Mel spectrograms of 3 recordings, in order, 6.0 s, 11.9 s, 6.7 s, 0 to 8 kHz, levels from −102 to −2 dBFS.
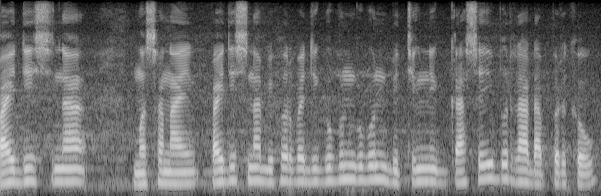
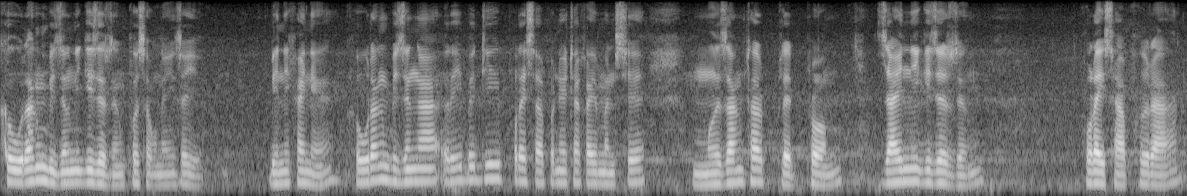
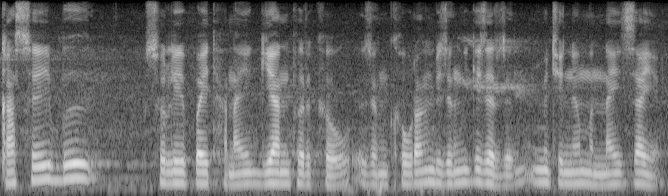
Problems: low volume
